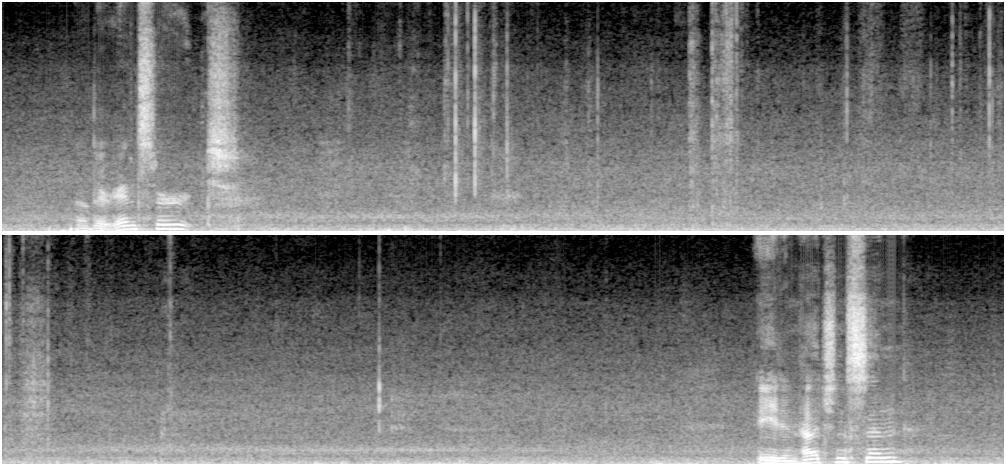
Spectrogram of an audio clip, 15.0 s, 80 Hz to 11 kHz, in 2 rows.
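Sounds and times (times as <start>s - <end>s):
low hum: 0.0s - 13.6s
cards rustling and flicking: 2.3s - 10.8s.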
